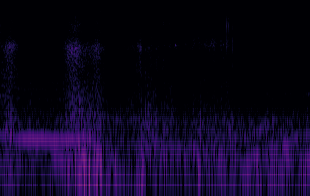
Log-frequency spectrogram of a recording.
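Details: Sibling cats in an aggressive fight: a low, steady growling tone held for about two seconds, then a deeper, quieter drone, over scuffling and rustling noises.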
